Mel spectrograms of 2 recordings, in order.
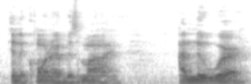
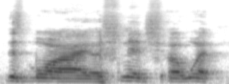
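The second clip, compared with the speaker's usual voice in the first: put-on Jamaican accent; 6 semitones higher, 4 dB louder, slower than usual. Jamaican asks partner about stranger.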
